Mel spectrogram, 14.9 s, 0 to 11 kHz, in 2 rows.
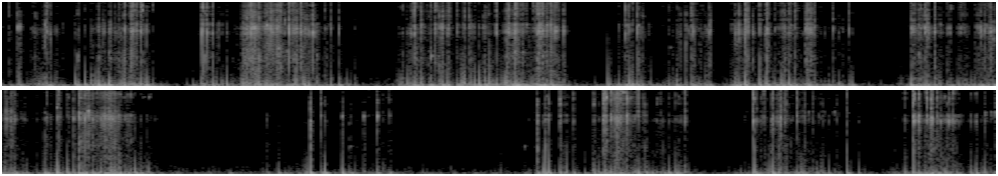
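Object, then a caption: Bamboo rain stick with rattan end. Fingertips and nails scratch the woven rattan end and dot-painted surface of a hollow painted bamboo rain stick. Quiet bursts of dry, bright rasping, centered near 3 kHz with a low rumble underneath, come in stretches separated by short silences.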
